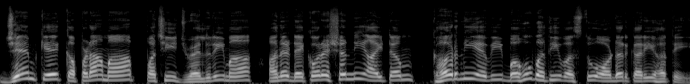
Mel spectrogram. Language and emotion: Gujarati, neutral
